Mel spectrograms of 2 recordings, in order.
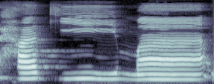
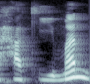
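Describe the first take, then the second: First: The word ends with a long a, no n. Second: The word ends with a short a and n. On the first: The reading stops at this word. "dipanjangkan dua harokat" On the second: The reading goes on without a stop. "awalnya hakiman"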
